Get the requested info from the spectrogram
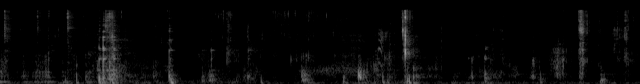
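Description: People chewing and biting food, with irregular sharp clicks and smacks of eating. The loudest click comes about four seconds in.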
